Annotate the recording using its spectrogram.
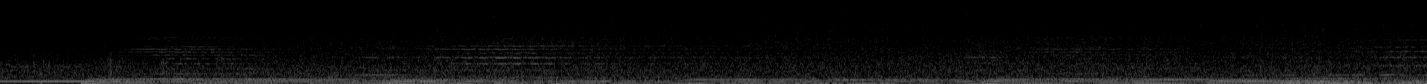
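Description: Footsteps tread through grass.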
